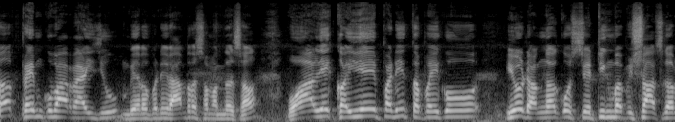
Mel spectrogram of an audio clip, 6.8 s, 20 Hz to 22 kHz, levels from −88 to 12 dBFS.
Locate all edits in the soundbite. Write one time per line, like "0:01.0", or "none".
none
